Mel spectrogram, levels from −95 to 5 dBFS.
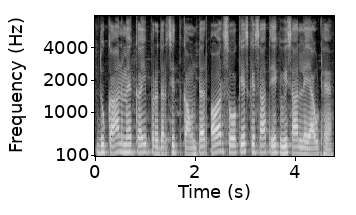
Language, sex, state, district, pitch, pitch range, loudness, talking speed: Hindi, male, Jharkhand, Palamu, 155 Hz, 135-160 Hz, -14 LUFS, 160 wpm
